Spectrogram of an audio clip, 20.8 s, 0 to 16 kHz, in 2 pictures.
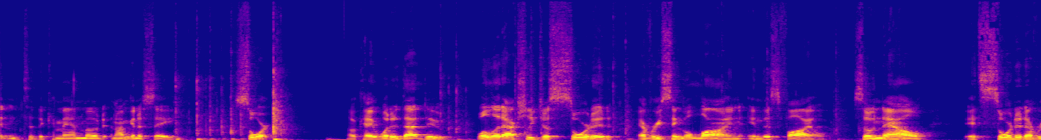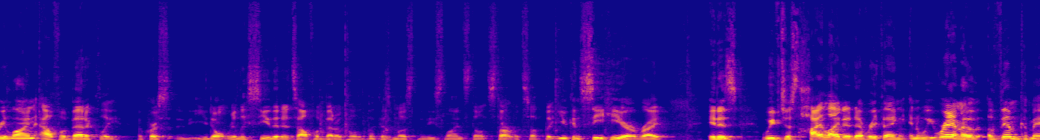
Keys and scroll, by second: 1.2-2.5 typing, 3.8-6.3 typing, 8.0-9.2 typing, 10.5-11.2 typing, 13.7-16.4 typing.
